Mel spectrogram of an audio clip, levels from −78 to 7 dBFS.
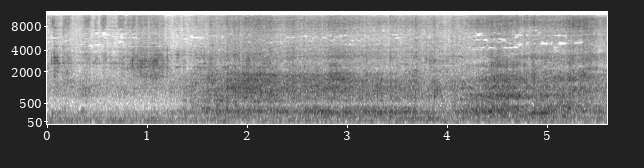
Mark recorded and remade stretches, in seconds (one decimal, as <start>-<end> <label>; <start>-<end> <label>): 0.0-0.8 recorded; 0.8-5.6 remade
